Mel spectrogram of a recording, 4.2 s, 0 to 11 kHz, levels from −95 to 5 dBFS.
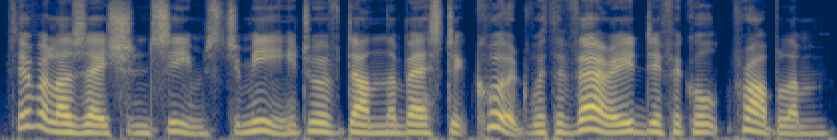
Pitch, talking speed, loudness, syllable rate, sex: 195 Hz, 230 wpm, -18 LUFS, 5.9 syllables/s, female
